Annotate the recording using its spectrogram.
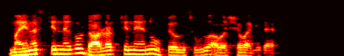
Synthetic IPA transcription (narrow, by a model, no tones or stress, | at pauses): mɐjnɐst͡ʃinːɐɡuɖaːlɐɾt͡ʃinːejɐnːuːpɐjoːɡisuʋud̪uɐ̰ʋɐʃjɐʋaːɡid̪e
